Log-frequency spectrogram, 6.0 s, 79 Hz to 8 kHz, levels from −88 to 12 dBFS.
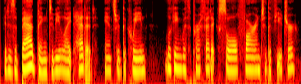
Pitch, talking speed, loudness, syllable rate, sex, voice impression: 175 Hz, 200 wpm, -21 LUFS, 5.4 syllables/s, female, feminine, adult-like, slightly fluent, slightly cute, slightly sincere, slightly calm, slightly kind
